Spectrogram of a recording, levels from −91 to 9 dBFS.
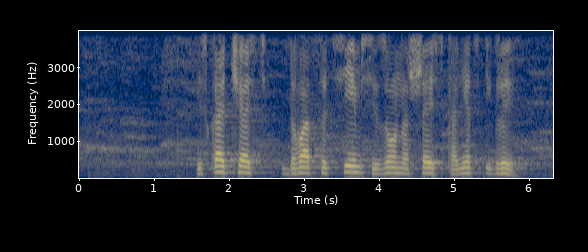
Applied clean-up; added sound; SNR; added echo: none; none; none; none.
